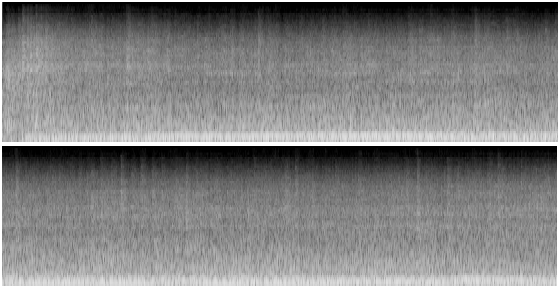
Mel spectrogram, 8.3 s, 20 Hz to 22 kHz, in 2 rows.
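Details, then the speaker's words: 1964 Chevrolet Corvair barn find, first drive after revival, with no brakes. The engine holds a steady, even low note as the car creeps off in first, with no judder, clunk or grinding; the clutch engages smoothly and reverse doesn't grind. "Clutch feels nice and smooth, actually. Let's try reverse. No grinding of the gears."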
